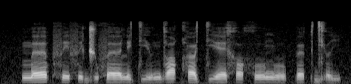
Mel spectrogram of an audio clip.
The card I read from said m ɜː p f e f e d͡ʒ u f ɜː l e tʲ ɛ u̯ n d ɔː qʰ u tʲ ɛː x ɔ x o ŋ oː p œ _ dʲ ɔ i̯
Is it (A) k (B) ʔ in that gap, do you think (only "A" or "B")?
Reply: A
